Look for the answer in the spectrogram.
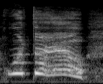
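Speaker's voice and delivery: squeaky high disbelief; you've got to be kidding; incredulous. Retold or imitated. Watching the kid get served first, in disbelief. Outraged at egg roll favoritism.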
